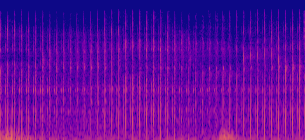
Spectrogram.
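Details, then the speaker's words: Thork (IBRAMED) radial shockwave device in a practical training demo: radial applicator delivers its last shots while moving over the musculature, giving a rapid, steady train of sharp clicking pulses, about three per second. "com aplicador Radial tô distribuindo a esses últimos disparos eu vou fazer movimentando"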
